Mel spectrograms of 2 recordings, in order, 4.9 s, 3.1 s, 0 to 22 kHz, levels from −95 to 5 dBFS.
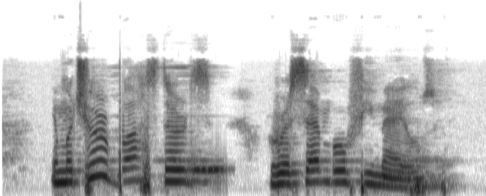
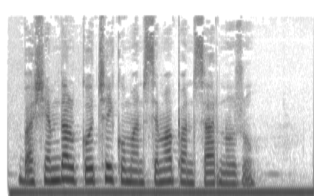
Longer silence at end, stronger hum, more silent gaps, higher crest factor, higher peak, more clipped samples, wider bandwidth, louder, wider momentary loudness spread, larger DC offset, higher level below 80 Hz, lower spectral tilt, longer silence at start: first, 0.4 s vs 0 s; neither; neither; about the same, 14 dB vs 18 dB; first, 0 dBFS vs -6 dBFS; neither; second, 9.4 kHz vs 16.5 kHz; first, -13 LUFS vs -25 LUFS; about the same, 10 LU vs 11 LU; neither; about the same, -36 dBFS vs -32 dBFS; about the same, -4.5 dB/octave vs -4.5 dB/octave; first, 0.5 s vs 0.1 s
